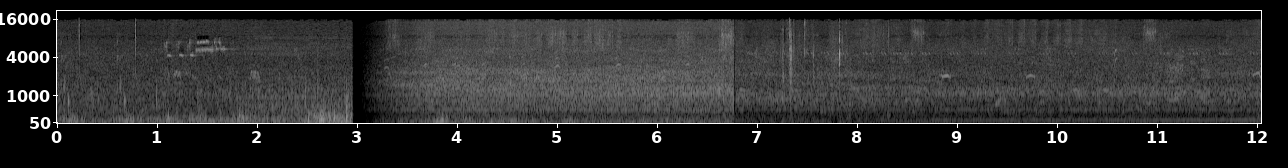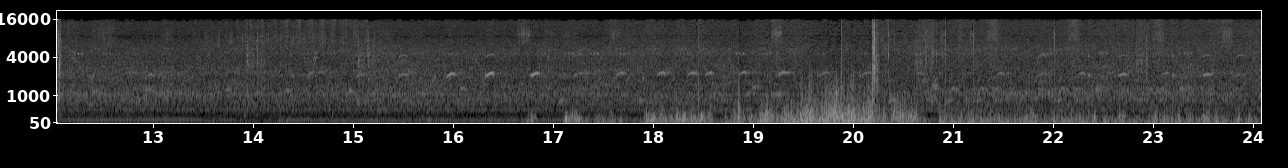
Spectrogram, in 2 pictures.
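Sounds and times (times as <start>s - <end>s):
rumbling wind noise on microphone: 0.0s - 6.8s, 16.7s - 24.0s
low steady hum: 0.0s - 24.0s
bird chirps: 0.6s - 2.4s, 7.8s - 24.0s.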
